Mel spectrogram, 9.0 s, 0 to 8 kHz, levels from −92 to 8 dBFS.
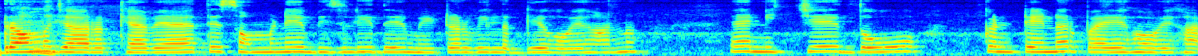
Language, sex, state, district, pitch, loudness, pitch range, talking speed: Punjabi, female, Punjab, Fazilka, 235 Hz, -20 LUFS, 225-250 Hz, 140 wpm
